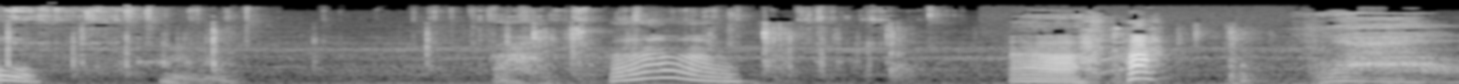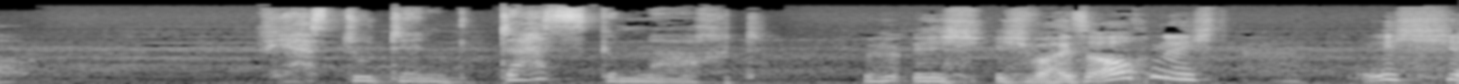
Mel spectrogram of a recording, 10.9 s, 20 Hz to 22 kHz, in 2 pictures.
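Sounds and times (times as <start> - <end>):
speech: 0.0 - 0.7, 1.8 - 3.0, 3.8 - 5.5, 6.5 - 10.9
keys jangling: 0.0 - 3.7.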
